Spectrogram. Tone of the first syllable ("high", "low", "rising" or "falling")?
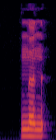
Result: high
